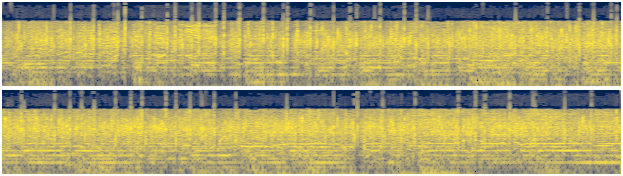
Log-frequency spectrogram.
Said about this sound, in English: Hail to the Chief played for Barack Obama.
